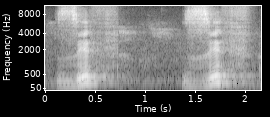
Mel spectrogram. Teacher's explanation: زا پہ سیٹی کی آواز آتی ہے، زبان اندر رہتی ہے، تو ان دونوں کو ملاتے ہوئے اس کا بھی لحاظ رکھیں گے، زبان کو اندر رکھیں گے اور یہاں پر زبان کو باہر نکالیں گے۔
